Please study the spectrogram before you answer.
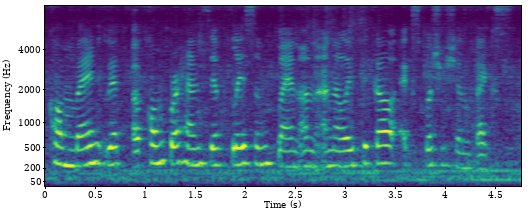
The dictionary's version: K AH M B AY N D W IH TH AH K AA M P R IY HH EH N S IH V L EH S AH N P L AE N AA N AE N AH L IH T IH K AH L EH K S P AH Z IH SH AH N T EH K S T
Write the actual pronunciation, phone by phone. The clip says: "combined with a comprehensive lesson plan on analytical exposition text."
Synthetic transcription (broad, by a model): K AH M B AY N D W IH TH AH K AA M P R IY HH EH N S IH P L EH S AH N P L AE N AA N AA N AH L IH T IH K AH L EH K S P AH S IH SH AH N T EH K S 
